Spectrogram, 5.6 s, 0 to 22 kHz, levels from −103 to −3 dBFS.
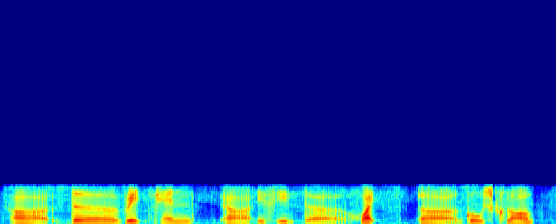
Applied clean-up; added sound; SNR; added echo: neural separator model SepFormer WHAM!.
